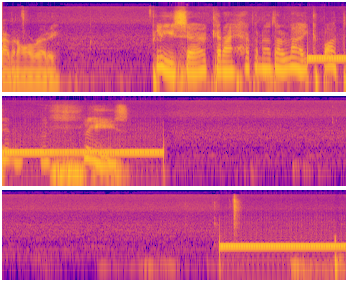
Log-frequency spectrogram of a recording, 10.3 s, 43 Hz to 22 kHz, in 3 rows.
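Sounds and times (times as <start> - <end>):
speech: 0.0 - 0.7, 1.5 - 4.8
outgoing phone call line tone: 3.0 - 5.1, 9.0 - 10.3.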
